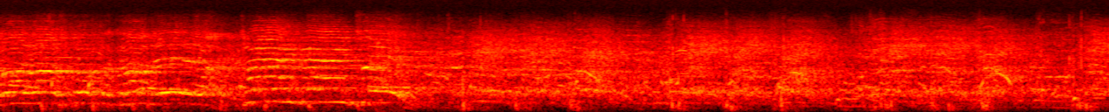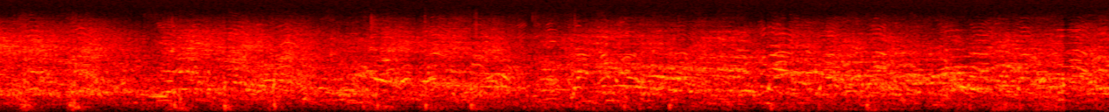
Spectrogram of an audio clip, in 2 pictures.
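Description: A man speaks loudly and forcefully into a microphone, heard through loudspeakers in a large echoing hall.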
